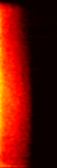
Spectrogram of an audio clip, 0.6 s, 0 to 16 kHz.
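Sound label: Snr Wet Eltrc, snare; Alesis D4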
